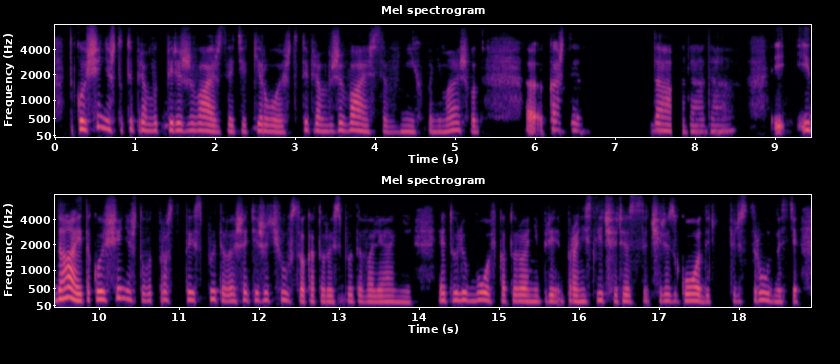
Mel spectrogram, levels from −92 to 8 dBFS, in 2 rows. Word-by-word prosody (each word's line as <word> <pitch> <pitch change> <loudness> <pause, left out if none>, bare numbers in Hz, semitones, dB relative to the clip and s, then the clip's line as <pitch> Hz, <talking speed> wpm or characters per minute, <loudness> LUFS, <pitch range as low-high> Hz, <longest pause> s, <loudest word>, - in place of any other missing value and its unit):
такое 225 - +5
ощущение, 240 +1 +3
что - - -3
ты 220 - -3
прям 195 -3 -1
переживаешь 185 -4 +2
за - - -4
этих 160 +1 -7
героев, 165 -5 -1
что - - -10
ты 205 - -1
прям 180 -2 -3
вживаешься 170 -2 0
в 145 +1 -14
них. 155 -2 -6
Понимаешь? 170 +6 -3
Вот, 155 -1 -4 0.6
э, - - +3
каждый 195 -4 -4 0.9
Да, 180 -1 0 0.2
да, 160 -1 -8
да. 165 +2 -10 0.5
И - - 0
и 200 - +1
да, 240 +4 +10
и 185 - +7
такое 215 +3 +5
ощущение, 230 +2 +1
что 195 -2 -6
вот 185 +1 -6
просто 210 -2 -4
ты 205 -1 +2
испытываешь 180 -5 -1
эти 200 0 0
же 195 +1 +2
чувства, 185 -3 -1
которые 160 0 -2
испытывали 155 -1 -2
они, 150 -2 -3 0.3
эту 190 +1 0
любовь, 195 -1 +2
которую 170 0 +1
они 160 -1 -2
при 165 +1 -2
пронесли 165 +2 -1
через 165 -2 -1
через 175 -1 -1
годы, 180 -3 +3 0.2
через 165 -3 -7
трудности, 155 -7 -2
175 Hz, 160 wpm, -35 LUFS, 160-195 Hz, 0.9 s, да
